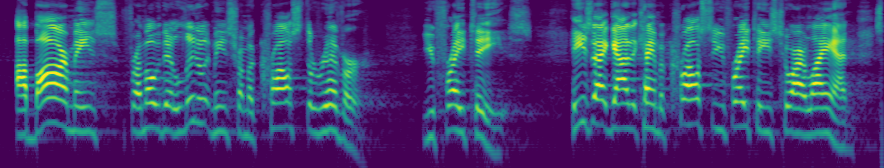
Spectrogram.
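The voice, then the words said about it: Tennessee accent. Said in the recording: “My Tennessee accent gives me, well, you're not from here.”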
